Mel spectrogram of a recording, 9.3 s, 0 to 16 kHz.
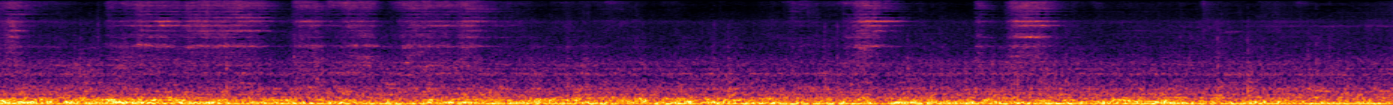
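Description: Inside a Taiwan Railway DRC1000-series diesel railcar running on curved track: a steady low rumble of the engine and wheels, with several brief high-pitched wheel squeals, about a second in and again around six and seven seconds in.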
